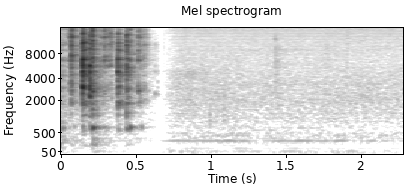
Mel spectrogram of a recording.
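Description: A fork clinking against a bowl as eggs are beaten, stopping about half a second in; then faint room tone with a low steady hum.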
